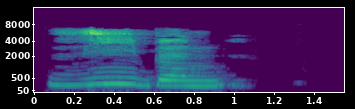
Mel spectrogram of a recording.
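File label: "sieben", German, seven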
